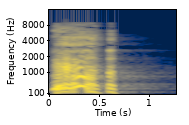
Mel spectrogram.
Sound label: breath berserk; cuchulainn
